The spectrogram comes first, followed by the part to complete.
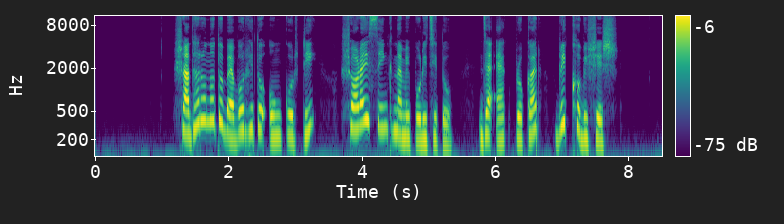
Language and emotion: Bengali, neutral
